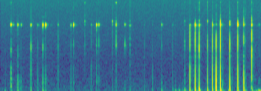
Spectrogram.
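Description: A pumice stone is tapped in an irregular run of short, dry clicks, with a faint bright tick on each hit over a soft low thump. The taps start quiet and sparse, then grow louder and denser in the last second and a half.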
